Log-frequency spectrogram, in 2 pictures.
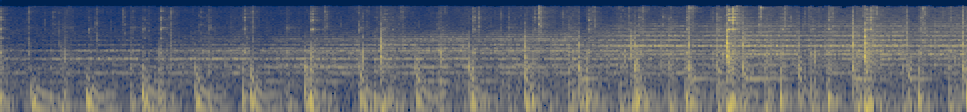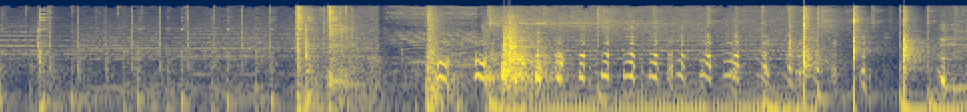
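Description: Background music, then about nine and a half seconds in a sudden loud burst as a SharkBite push-to-connect fitting blows off its PEX pipe under hydraulic hand-pump pressure, followed by laughter and shouts.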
